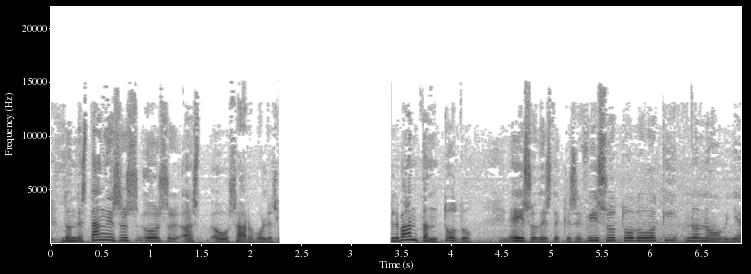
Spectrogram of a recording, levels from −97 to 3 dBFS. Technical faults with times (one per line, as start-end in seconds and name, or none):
2.28-3.41 playback stall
